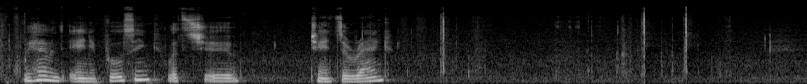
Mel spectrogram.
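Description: A rotary dial clicks as it is turned.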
